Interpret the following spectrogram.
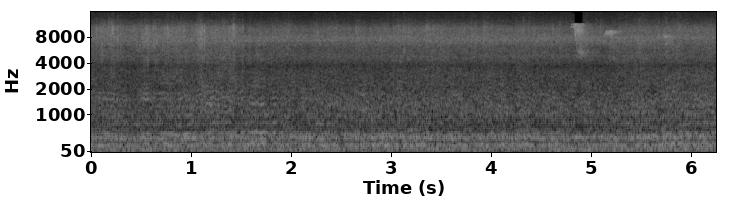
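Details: Continuous buzz of many bees dated 27 September 2018, an even droning hum with a faint high hiss, broken only by a brief sharp tick near the end.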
